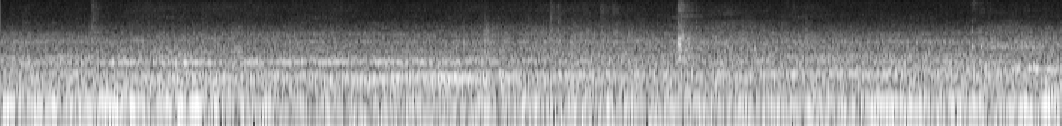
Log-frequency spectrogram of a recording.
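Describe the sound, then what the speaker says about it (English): A Dubai Metro train rumbles along steadily from inside the carriage, a continuous dense roar with faint rattles and no voices. "This is the metro train,"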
